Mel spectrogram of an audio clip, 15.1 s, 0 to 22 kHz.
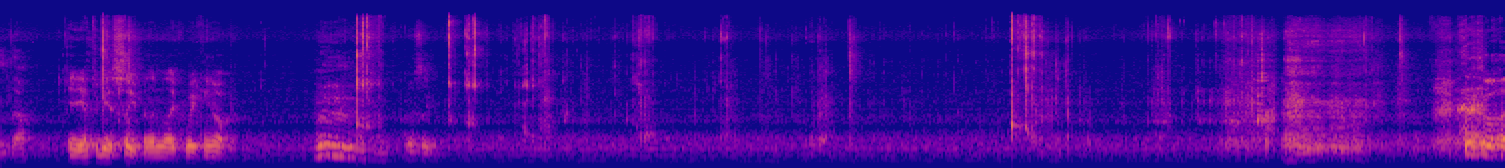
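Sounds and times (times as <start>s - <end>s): person chewing crunchy food: 3.6s - 12.8s.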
